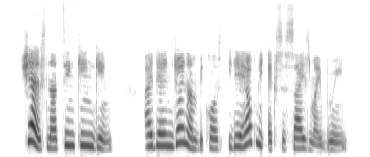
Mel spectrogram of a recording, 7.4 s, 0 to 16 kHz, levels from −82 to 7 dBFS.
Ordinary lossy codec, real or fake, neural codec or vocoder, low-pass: AAC, 64 kbps; real; none; 14.4 kHz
